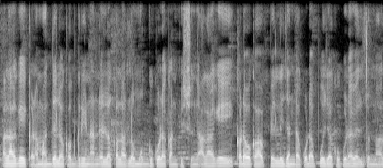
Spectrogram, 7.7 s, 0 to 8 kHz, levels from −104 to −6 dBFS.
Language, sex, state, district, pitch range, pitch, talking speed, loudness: Telugu, male, Andhra Pradesh, Sri Satya Sai, 105-115 Hz, 110 Hz, 155 wpm, -18 LUFS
